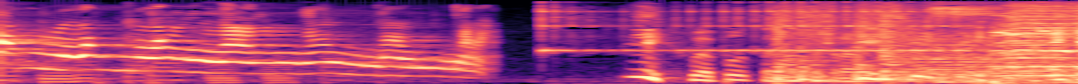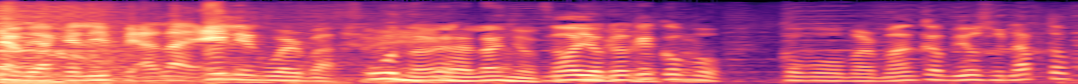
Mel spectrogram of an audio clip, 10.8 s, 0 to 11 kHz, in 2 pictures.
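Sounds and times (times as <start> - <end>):
cat meowing in a long caterwaul: 0.0 - 2.6
speech: 3.2 - 10.7.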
